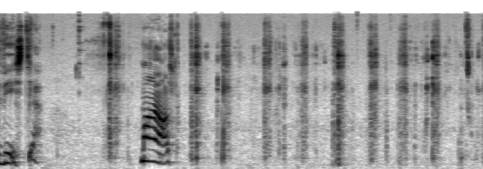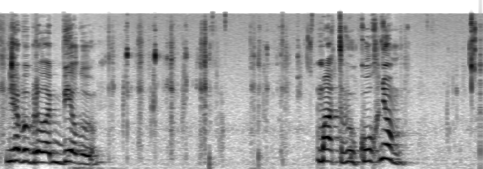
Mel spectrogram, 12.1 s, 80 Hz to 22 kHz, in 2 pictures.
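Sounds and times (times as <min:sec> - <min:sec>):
close chewing with mouth clicks: 0:02.4 - 0:06.2, 0:07.4 - 0:10.0.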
